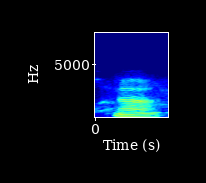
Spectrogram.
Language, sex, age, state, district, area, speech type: Kannada, male, 60+, Karnataka, Shimoga, rural, conversation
